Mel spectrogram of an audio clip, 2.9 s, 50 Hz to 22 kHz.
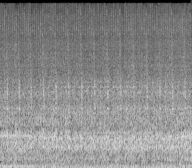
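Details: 2017 Ford F150 3.5 V6 at idle after new phasers and timing chain failed to cure the noise; fast loose knocking that doubles when cylinder 2 is unplugged during a cylinder-by-cylinder test; cause not yet confirmed.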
